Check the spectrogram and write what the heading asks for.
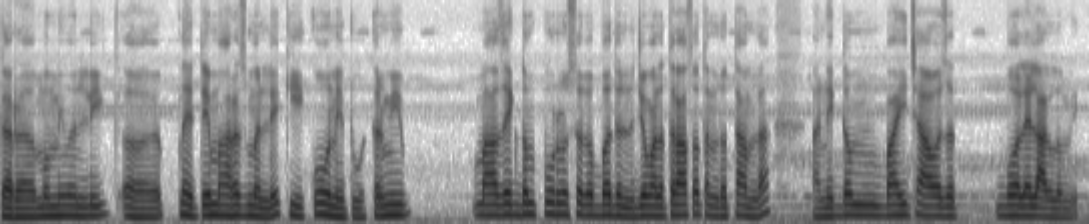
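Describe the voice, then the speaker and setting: A young man telling a personal story as an interview guest, speaking earnestly and haltingly, with filler sounds. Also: fairly high pitch, level tone, darkish tone, smooth, no echo. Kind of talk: casual first-person storytelling.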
